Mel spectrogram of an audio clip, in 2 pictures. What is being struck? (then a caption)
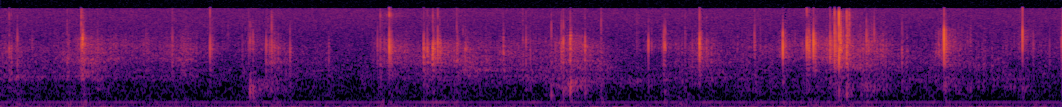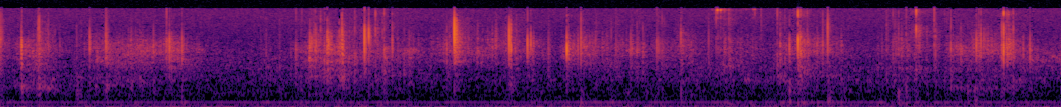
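Small steel balls. Fingertips with long nails push and roll small, solid steel pachinko balls across velvet, making quiet, bright clinks and light crinkly ticks scattered through the clip. A steady low hum sits underneath throughout.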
